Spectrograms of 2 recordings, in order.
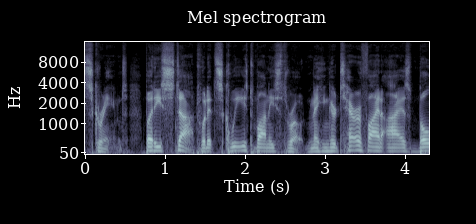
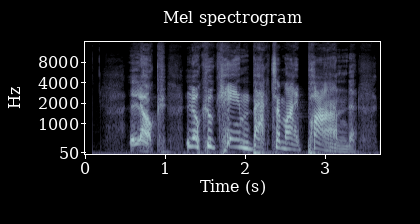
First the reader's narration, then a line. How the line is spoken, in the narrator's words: it cackled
